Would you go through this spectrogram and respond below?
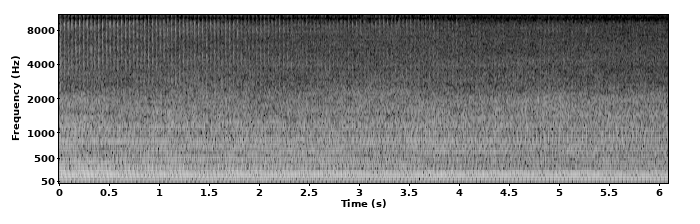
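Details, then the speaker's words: Toro Recycler mower freed of a grass clog under the deck that had stuck the pull cord, after being majorly flooded from lying on its side, air filter removed; steady even single-cylinder beat with constant pitch, no misses or surging, normal running. "So, this thing was majorly flooded and um I already primed it. Um majorly flooded from being on its side."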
